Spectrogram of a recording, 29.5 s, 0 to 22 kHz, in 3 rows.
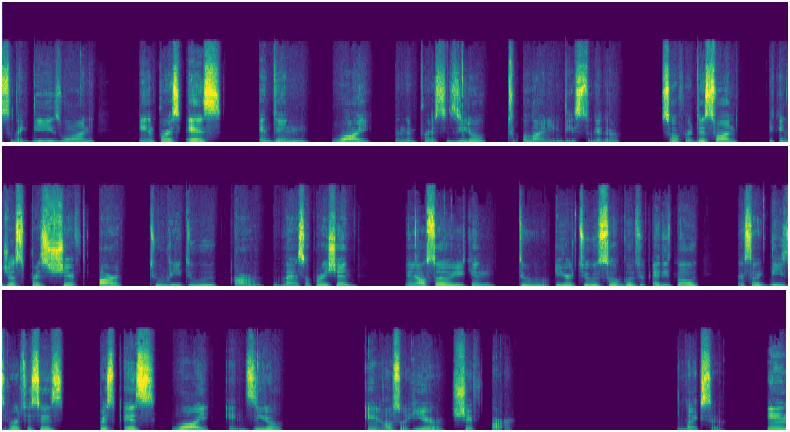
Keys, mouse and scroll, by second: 2.2 s, 8.3 click, 11.1 shift+r, 14.4 scroll down 2, 14.5 click, 15.0 Tab, 15.4 click, 16.1-17.6 middle drag, 17.6 Tab, 17.9 middle click, 18.7 drag, 19.8-21.1 middle drag, 21.1 s, 23.9-24.3 middle drag, 24.3 click, 25.4 shift+r, 25.8 scroll down 2, 26.0 middle click, 26.2 Tab, 26.9 z, 27.4-27.9 middle drag, 27.9 click, 28.2-29.4 middle drag.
